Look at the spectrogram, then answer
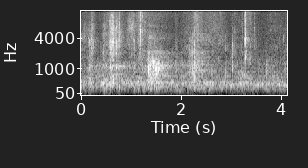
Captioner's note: rustling pages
